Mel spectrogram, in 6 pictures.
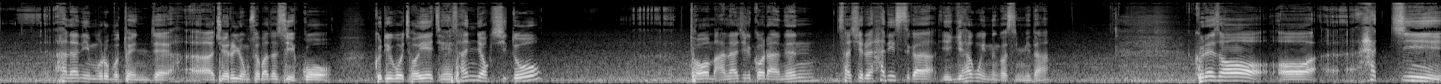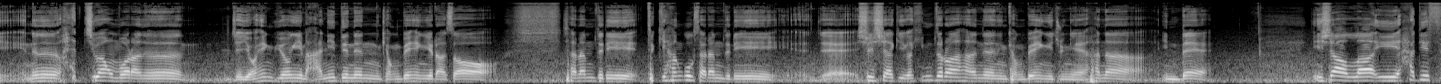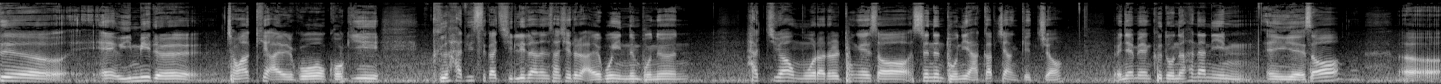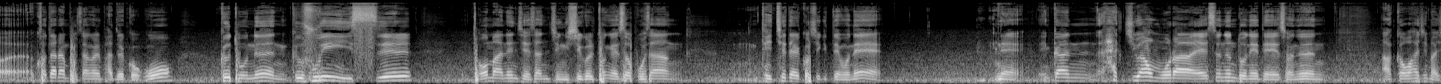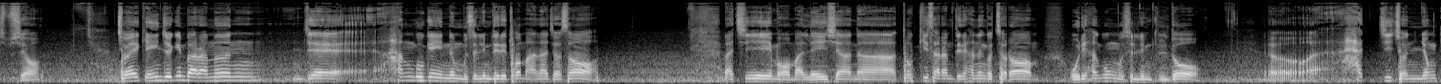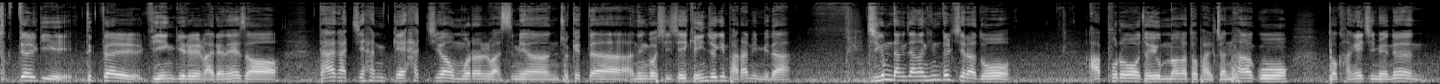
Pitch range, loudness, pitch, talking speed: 125-165 Hz, -14 LUFS, 140 Hz, 275 characters per minute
